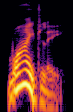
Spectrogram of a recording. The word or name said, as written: widely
